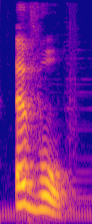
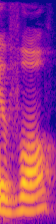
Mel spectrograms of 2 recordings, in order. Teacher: avô com som fechado para diferenciar de avó que tem um som aberto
